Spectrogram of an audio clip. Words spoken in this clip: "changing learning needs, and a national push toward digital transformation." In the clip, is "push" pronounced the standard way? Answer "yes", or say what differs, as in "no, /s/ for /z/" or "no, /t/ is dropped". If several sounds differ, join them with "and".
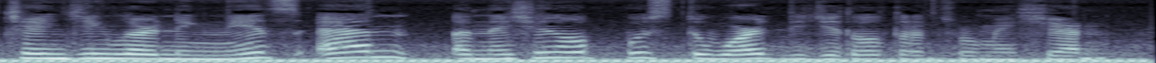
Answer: no, /s/ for /ʃ/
